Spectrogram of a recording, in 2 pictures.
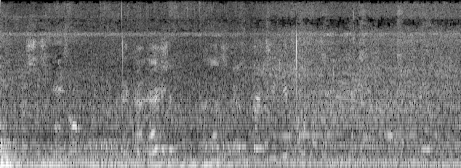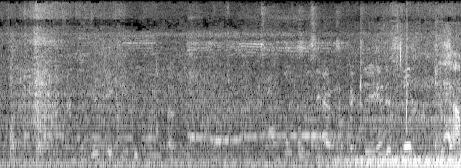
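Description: A Hyundai Genesis engine rumbles at a Thursday night car meet in Central Florida, a low steady drone beneath nearby talk that grows louder toward the end.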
